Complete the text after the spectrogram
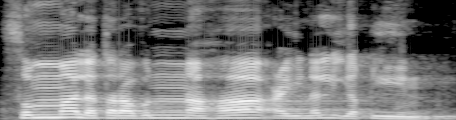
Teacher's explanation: ثم ایک الف کی مقدار یہاں غنہ ہوگا ، سا کو جب میم سے ملائیں گے، میم مشدد ہے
